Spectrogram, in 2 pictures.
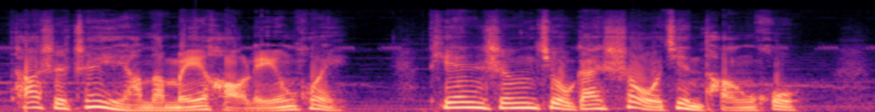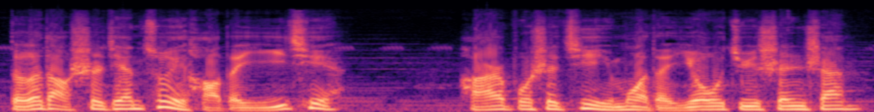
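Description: A man's voice: medium pitch, animated, normal speed, soft background music. A man narrating a novel as a scripted literary audiobook.

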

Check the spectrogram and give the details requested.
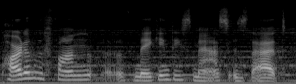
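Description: A woman's voice: mid-range voice, animated, unhurried, vocal fry, over music. A woman from Taiwan, an artist talking reflectively about her own work in a documentary interview. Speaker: visual artist.

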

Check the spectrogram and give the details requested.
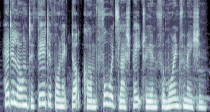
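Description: A woman reads a scripted podcast announcement. Her pitch is medium, and there is faint music behind her. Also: animated, brisk, mellow. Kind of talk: scripted promotional narration.

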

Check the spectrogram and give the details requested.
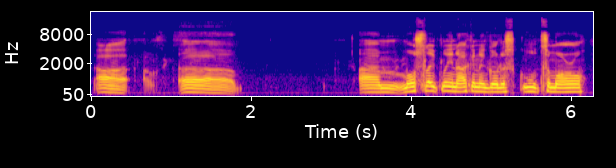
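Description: A man's voice: a little high, steady tone, slow pace, mellow, dry recording. A teenage boy chatting casually over his gameplay video, rambling and hesitant, with many fillers. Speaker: gaming YouTuber.

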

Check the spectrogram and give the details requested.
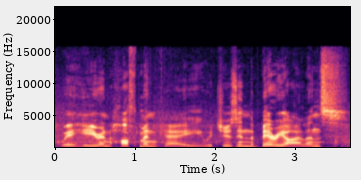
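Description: A man's voice: medium pitch, unhurried, rough recording. A man in his forties, a sailing vlogger, giving casual running commentary from a sailboat deck into a handheld camera mic. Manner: excited, running commentary on the weather. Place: outdoors on a sailboat deck in a storm. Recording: loud wind and rain noise.

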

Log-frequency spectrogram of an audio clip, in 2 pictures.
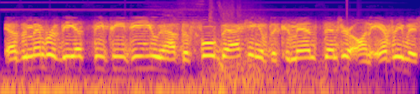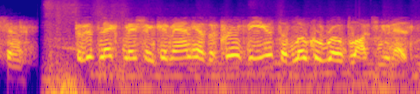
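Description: An actor playing an authoritative police command officer in a video game, giving a formal, clipped briefing through a radio filter. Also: male voice, high-pitched, quick pace, noisy background. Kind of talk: scripted briefing narration. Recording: dull, band-limited radio-style sound.

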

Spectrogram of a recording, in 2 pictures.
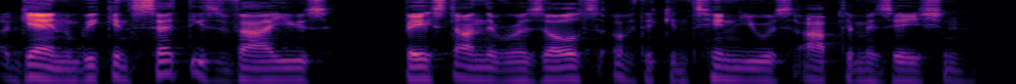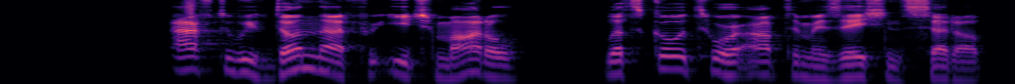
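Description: A man reading scripted instructional narration in a measured, clearly enunciated, explanatory way. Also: fairly low pitch, expressive, fairly bright tone. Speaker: software tutorial narrator.

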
